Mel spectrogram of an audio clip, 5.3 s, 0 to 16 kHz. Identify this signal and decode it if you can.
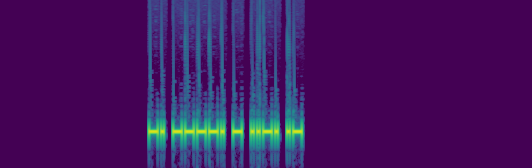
Morse code, heard as a keyed tone, about 40 wpm, 700 Hz. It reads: N9TFA
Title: USA Call Signs - 5 Characters - Repeated 3x - 40wpm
